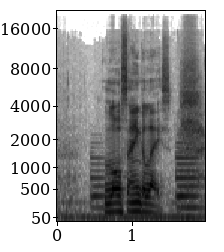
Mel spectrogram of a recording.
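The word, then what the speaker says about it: Los Ángeles: Los Angeles.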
